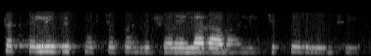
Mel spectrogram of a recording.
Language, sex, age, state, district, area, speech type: Telugu, female, 18-30, Andhra Pradesh, Chittoor, rural, conversation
